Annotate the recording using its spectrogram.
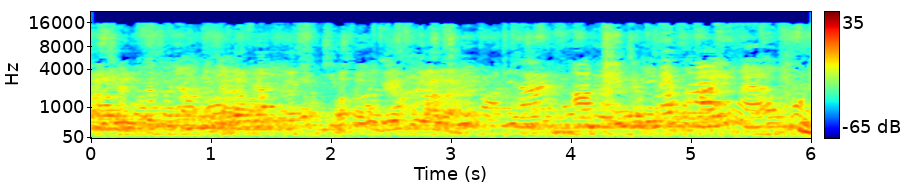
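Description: Overlapping chatter of children's voices, several people talking at once with no single clear voice.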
